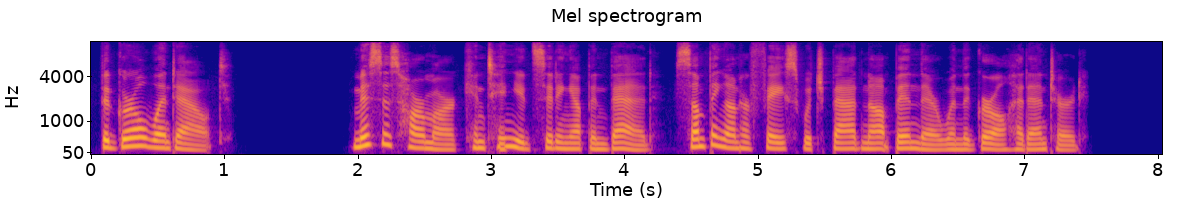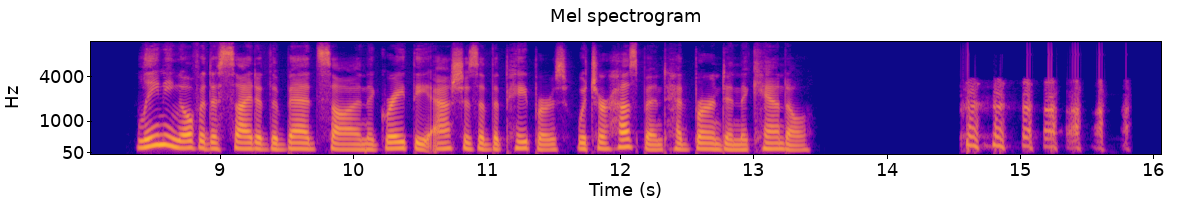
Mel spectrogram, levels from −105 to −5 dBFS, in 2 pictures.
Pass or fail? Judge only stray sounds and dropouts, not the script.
fail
